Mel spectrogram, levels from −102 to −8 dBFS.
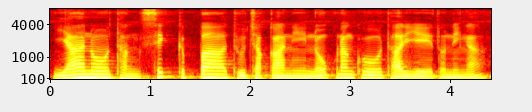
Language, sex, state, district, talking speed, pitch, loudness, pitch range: Garo, male, Meghalaya, South Garo Hills, 80 wpm, 120 Hz, -18 LUFS, 105-140 Hz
